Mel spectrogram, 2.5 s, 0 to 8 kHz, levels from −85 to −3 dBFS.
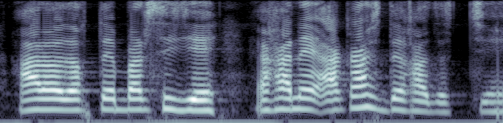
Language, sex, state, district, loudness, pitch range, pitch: Bengali, female, Assam, Hailakandi, -14 LUFS, 205-225 Hz, 220 Hz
